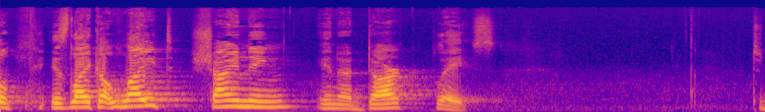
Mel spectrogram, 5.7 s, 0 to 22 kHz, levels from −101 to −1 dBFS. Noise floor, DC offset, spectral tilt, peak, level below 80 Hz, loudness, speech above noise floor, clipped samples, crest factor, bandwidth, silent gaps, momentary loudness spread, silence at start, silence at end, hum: -63 dBFS; under 0.1%; -5.5 dB/octave; -2 dBFS; -72 dBFS; -20 LUFS; 44 dB; under 0.1%; 18 dB; 16.5 kHz; none; 15 LU; 0 s; 0 s; none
